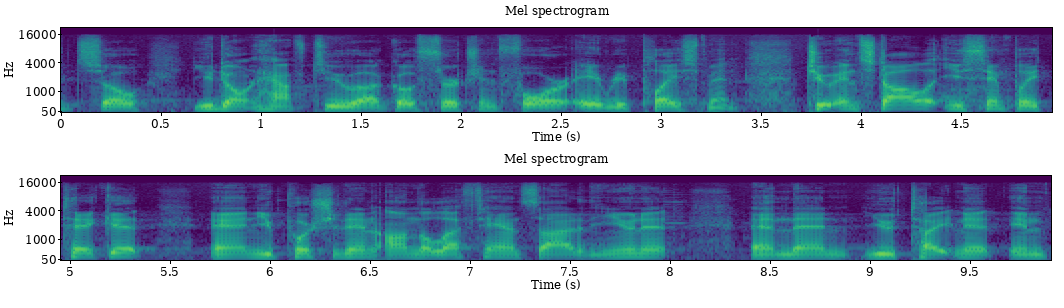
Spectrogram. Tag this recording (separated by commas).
planing timber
